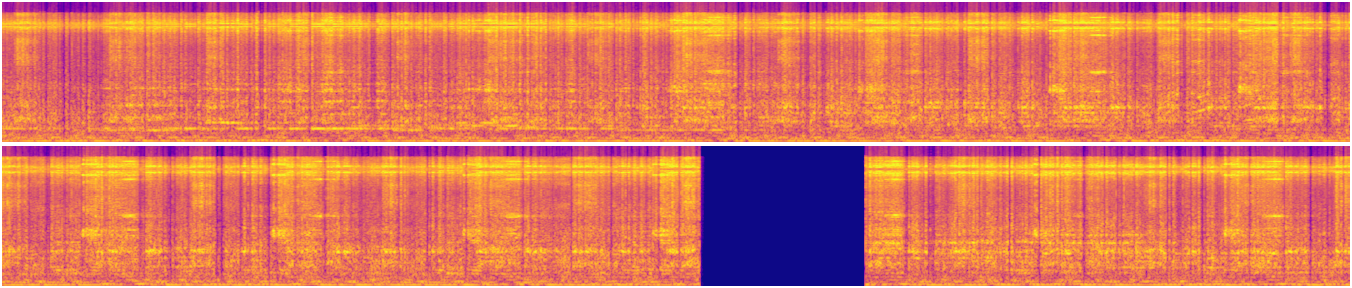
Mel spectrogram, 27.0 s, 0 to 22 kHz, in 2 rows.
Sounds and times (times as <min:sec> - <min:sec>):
Techno: 0:00.0 - 0:20.5, 0:22.2 - 0:26.9.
